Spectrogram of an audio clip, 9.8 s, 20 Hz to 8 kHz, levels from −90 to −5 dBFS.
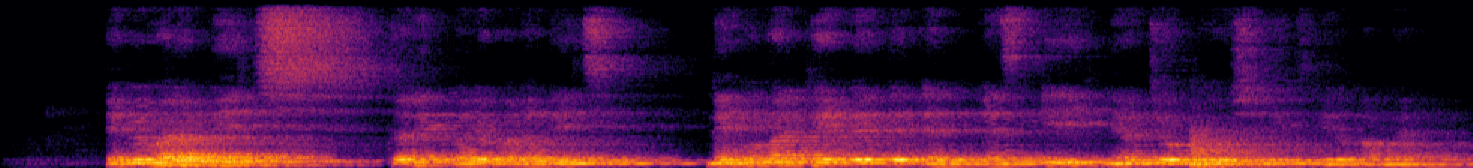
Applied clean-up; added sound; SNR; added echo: none; none; none; reverberation time 2.2 s.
